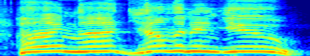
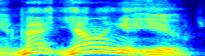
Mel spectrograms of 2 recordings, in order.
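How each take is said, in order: First: High, slow strained Costanza whine; George Costanza. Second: Said in the usual way. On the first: Retold or imitated. Streamer mocking chat, doing a George Costanza impression. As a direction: channel a frantic Costanza denial. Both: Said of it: "Maybe I'll sound like George Costanza".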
